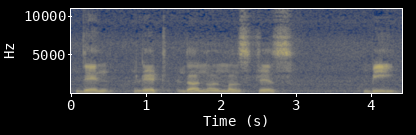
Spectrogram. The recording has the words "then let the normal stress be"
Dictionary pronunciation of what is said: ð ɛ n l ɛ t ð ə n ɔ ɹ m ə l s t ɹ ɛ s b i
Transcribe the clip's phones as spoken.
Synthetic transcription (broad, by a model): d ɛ n l ɛ t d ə n ɔ ɹ m ə l s t ɹ ɛ s b i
